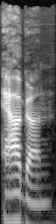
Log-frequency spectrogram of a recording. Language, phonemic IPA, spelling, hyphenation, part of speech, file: German, /ˈʔɛɐ̯ɡɐn/, ärgern, är‧gern, verb, De-ärgern.ogg
- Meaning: 1. to annoy, to make angry 2. to be annoyed, to be angry, to get annoyed, to get angry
